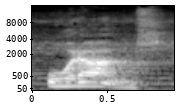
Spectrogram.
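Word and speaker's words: οὐρανός: céu é shamaim já no grego e a pronúncia da palavra céu é Uranos Missionário O que é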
